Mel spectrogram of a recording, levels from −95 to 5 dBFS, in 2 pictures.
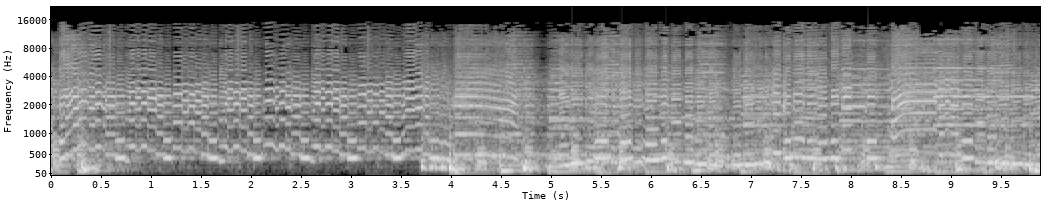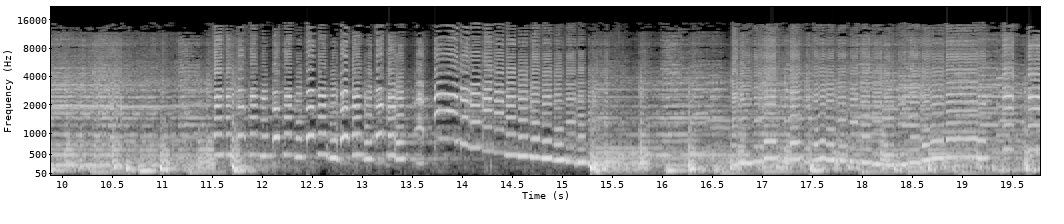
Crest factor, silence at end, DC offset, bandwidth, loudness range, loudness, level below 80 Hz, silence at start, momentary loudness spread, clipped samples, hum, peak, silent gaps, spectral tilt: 12 dB; 0 s; under 0.1%; 15.5 kHz; 2 LU; -11 LUFS; -40 dBFS; 0 s; 4 LU; under 0.1%; none; 0 dBFS; none; -4 dB/octave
